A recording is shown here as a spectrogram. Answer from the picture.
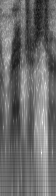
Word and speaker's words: register: see registered oh so register right here so the accent is at the beginning register stress right there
